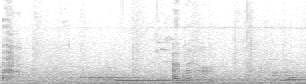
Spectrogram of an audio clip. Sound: bell ringing

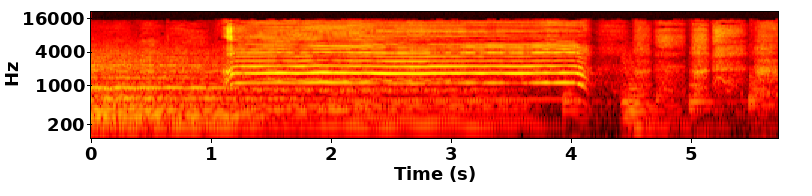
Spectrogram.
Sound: screams

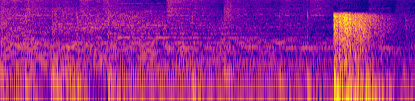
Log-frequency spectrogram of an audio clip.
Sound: gunshot

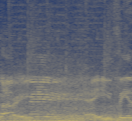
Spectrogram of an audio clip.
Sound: passerby cheering

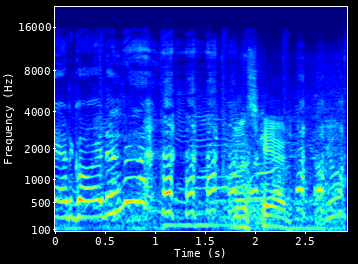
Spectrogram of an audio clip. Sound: laughs

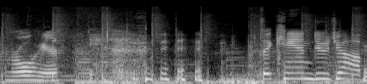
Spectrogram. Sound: laughter

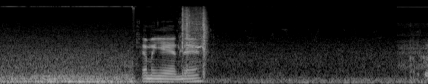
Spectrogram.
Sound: camera clicks

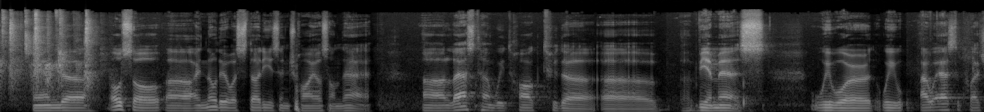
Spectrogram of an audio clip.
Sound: applause

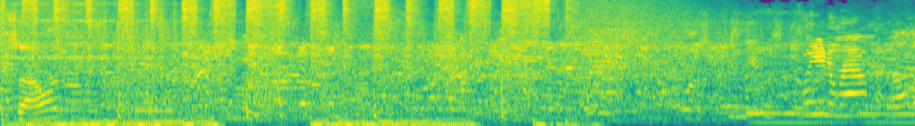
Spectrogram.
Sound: crowd chattering

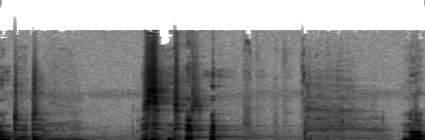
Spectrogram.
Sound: laughs

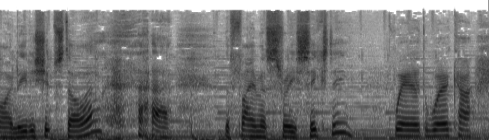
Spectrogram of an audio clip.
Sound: laughs

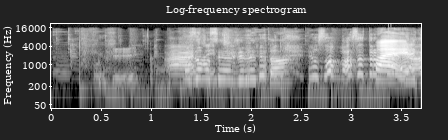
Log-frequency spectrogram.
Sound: laughing

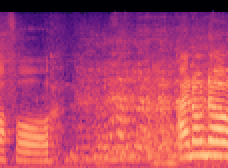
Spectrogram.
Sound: audience laughs

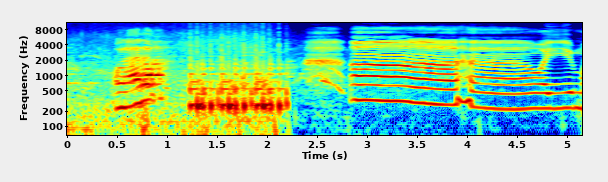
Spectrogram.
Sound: trotting

